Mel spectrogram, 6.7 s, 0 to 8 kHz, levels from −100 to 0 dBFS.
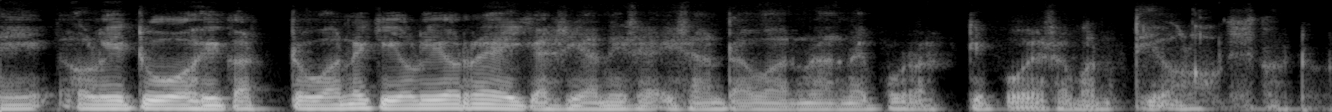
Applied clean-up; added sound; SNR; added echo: neural mask model Resemble Enhance denoiser.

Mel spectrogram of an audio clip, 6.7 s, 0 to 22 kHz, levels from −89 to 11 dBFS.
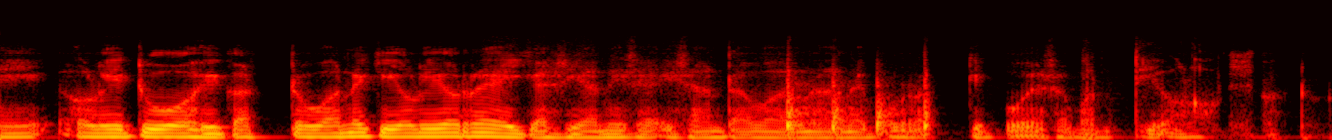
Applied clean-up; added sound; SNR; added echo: neural mask model RNNoise.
